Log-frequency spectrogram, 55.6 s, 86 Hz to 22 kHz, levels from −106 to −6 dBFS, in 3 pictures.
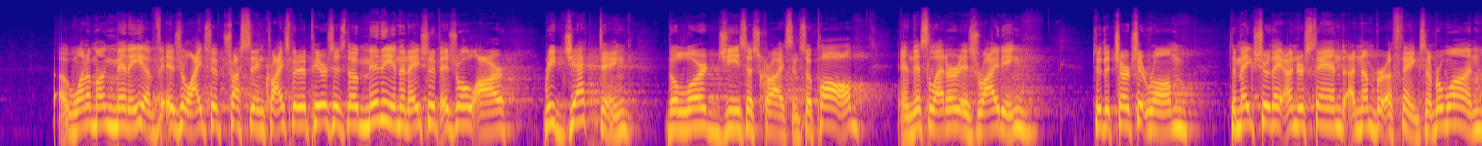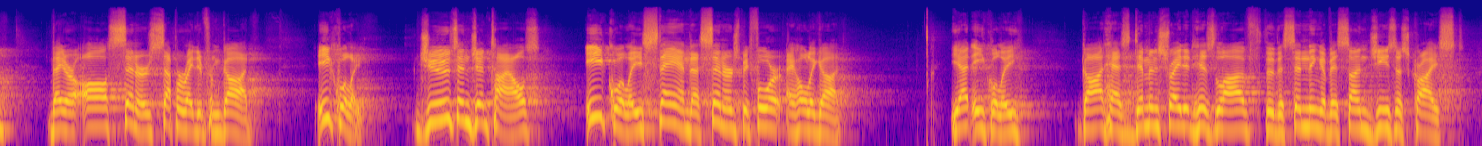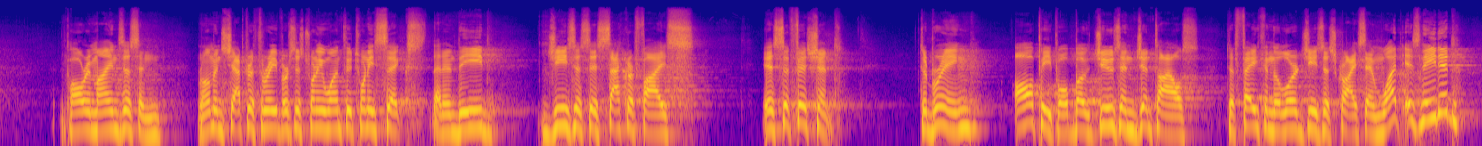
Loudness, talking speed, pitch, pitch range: -20 LUFS, 130 wpm, 170 Hz, 155-195 Hz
